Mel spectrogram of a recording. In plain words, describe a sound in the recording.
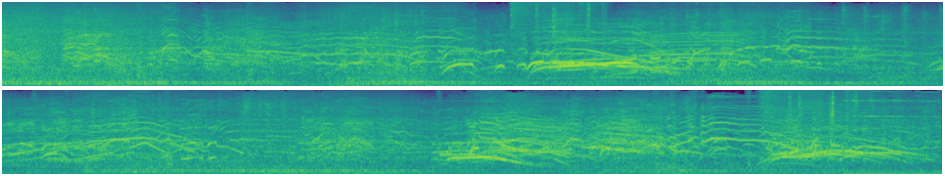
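A roller coaster train rumbles and rattles along its track at speed.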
